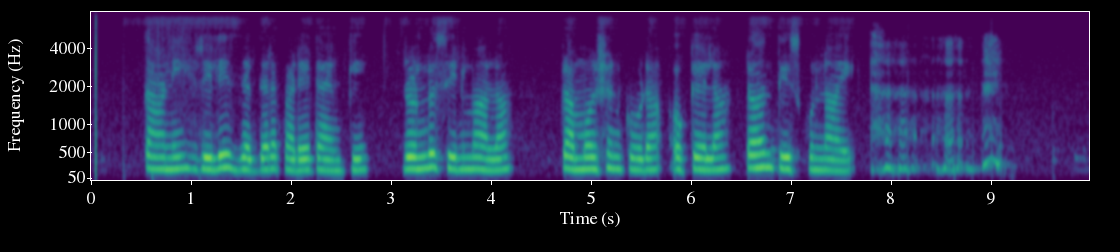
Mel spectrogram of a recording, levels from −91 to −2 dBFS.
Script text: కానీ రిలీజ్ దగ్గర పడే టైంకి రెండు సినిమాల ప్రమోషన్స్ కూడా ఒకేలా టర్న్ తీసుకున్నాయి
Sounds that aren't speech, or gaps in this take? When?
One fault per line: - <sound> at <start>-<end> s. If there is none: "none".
- laugh at 7.8-9.3 s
